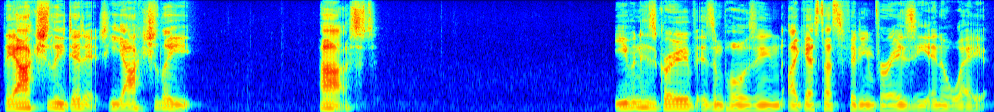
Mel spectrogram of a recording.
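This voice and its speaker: Bright-voiced excitable young man gaming. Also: mid-range voice, a little slow, pauses often, no room sound, studio quality. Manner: excitable, emotional reactions to the game. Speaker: gaming YouTuber. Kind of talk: gameplay commentary and recap narration.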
